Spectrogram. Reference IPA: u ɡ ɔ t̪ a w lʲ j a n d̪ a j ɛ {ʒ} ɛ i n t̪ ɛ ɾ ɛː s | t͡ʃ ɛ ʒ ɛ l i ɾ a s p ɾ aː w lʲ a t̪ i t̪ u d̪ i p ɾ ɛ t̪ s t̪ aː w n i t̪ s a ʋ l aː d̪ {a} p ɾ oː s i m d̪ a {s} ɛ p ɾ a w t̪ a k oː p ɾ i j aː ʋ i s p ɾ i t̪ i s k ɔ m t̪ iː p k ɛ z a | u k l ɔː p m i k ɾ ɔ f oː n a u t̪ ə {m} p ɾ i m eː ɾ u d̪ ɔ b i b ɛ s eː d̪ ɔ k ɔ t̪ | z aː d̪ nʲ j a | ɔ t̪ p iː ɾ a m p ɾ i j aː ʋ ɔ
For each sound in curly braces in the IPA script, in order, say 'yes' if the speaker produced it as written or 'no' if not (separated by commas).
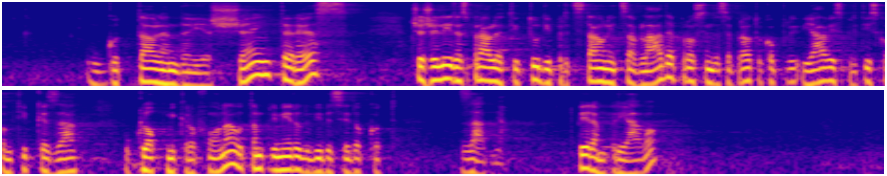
no, no, yes, yes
